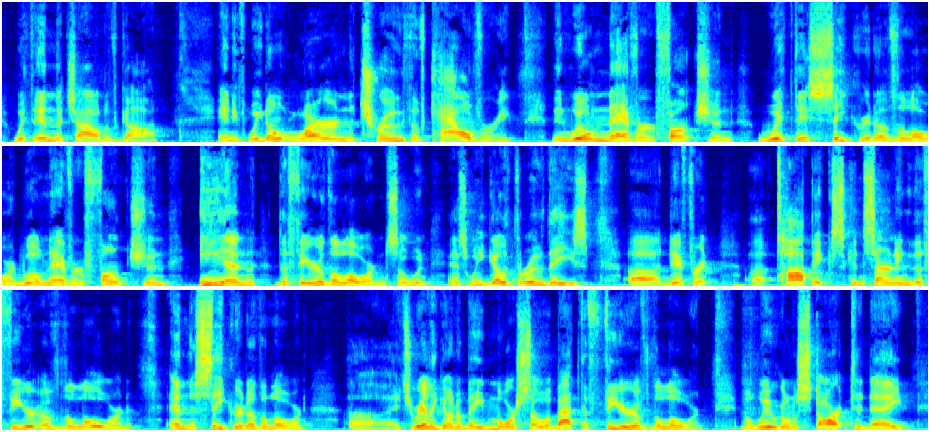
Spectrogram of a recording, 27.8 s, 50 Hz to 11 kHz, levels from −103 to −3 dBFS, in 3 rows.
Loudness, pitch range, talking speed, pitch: -32 LUFS, 130-185 Hz, 170 wpm, 150 Hz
